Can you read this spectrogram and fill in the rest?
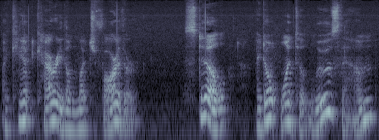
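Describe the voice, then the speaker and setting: A polite old gentleman rabbit from a children's storybook, played by a woman. He sounds earnest and resolute, a plucky and determined elderly fellow. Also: deep voice, lively intonation, takes it slowly, exaggerated voice, poor audio. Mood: worried. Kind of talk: children's storybook read-aloud.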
